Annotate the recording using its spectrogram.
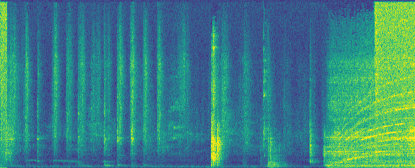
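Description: Near silence with a few faint clicks and one short knock, then about six and a half seconds in a small metal lathe's motor starts and runs with a faint steady hum, rising in pitch as it spins up.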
